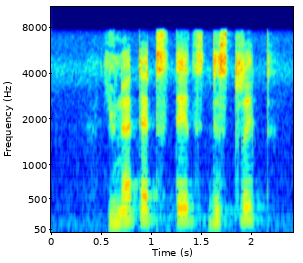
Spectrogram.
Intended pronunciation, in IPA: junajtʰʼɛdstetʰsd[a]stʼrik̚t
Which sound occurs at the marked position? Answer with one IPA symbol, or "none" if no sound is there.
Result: i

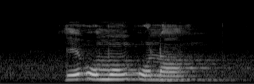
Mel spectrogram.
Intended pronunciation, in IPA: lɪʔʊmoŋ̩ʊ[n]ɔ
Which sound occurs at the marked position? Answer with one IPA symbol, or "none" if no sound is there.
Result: n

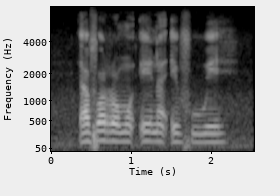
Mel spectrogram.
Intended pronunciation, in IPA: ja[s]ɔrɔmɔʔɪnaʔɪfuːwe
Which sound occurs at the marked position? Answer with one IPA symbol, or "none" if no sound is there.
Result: f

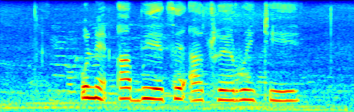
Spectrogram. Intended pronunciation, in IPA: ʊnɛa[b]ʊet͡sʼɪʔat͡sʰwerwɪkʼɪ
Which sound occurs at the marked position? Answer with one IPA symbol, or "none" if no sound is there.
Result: b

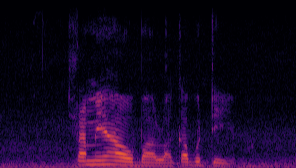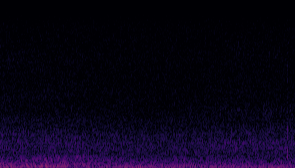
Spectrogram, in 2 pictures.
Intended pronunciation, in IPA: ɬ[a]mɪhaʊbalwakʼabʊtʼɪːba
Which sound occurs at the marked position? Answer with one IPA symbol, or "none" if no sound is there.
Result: a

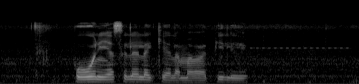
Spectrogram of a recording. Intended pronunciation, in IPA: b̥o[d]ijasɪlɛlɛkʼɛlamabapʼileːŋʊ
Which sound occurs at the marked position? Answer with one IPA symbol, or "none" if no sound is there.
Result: n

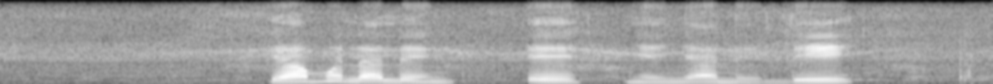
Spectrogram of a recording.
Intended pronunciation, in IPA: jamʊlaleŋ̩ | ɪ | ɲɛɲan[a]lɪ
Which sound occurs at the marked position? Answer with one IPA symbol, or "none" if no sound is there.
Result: ɛ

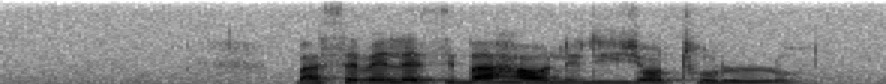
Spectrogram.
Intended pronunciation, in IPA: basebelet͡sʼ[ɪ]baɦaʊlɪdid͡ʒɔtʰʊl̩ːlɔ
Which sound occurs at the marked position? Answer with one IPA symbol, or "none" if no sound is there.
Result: i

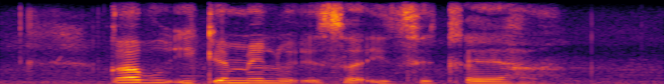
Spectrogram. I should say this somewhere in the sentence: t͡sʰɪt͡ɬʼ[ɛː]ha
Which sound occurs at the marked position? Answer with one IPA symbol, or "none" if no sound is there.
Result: ɛː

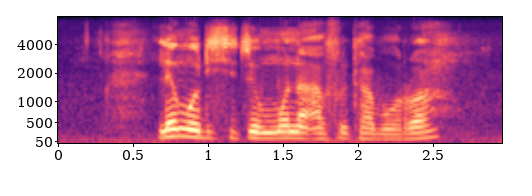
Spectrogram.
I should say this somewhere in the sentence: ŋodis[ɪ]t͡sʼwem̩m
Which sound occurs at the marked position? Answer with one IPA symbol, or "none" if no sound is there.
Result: i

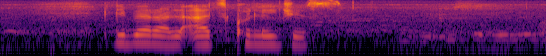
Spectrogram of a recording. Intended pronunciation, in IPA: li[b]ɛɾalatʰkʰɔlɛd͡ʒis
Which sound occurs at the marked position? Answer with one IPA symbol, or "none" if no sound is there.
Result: b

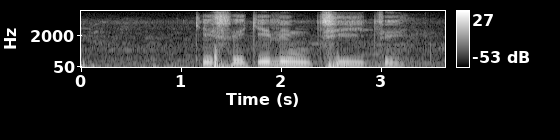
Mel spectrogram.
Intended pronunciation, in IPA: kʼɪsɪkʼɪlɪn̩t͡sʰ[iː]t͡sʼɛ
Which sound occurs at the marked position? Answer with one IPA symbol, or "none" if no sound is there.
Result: iː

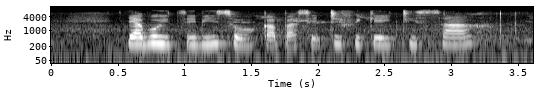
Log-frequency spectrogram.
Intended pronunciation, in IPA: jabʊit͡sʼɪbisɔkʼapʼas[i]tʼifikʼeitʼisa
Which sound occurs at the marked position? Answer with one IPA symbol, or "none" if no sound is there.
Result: ɛ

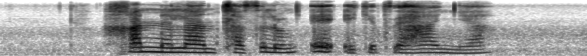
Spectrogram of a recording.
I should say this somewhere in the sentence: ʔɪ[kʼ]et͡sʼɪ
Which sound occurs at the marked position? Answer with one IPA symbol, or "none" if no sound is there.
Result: kʼ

